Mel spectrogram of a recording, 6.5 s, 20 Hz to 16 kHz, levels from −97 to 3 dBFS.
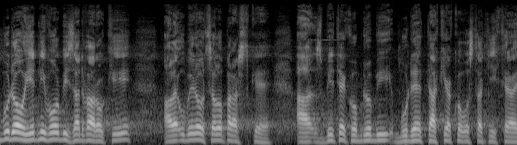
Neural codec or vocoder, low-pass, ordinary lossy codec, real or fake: none; 14.4 kHz; MP3, 96 kbps; real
